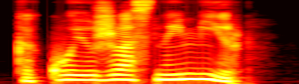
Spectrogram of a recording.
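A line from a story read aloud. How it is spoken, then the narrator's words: Whisper. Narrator (Russian): прошептала Алина Лоурел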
